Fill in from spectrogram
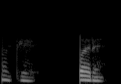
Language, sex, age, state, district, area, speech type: Goan Konkani, female, 18-30, Goa, Murmgao, rural, conversation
